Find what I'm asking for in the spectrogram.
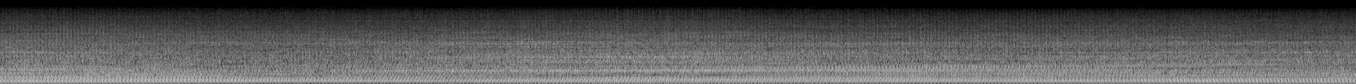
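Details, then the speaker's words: Riding mower after fitting homemade quiet exhaust with added piping: steady, even low thumping run, more thump than rattle, no surging; smooth, fairly quiet normal running. "But yeah, I think it's pretty quiet comparatively. Yeah, even in the back here where the muffler is actually exhausted, is pushed out. It's more of a thump than it is a rattle."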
